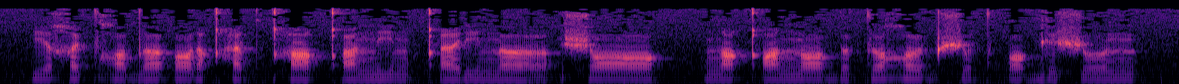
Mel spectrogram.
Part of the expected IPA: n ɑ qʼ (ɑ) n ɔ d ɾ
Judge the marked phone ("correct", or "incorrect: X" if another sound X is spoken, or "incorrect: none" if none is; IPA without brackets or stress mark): correct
